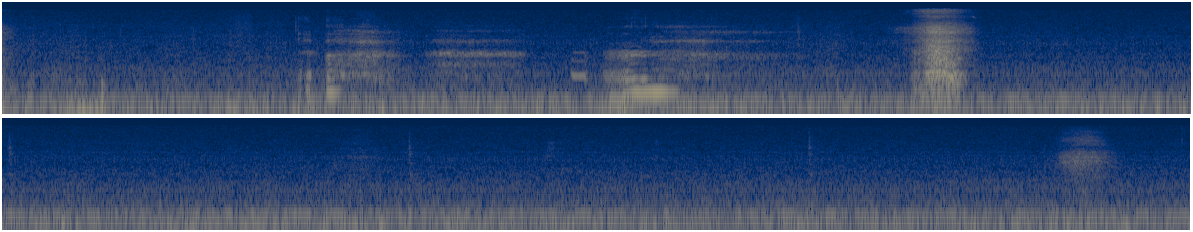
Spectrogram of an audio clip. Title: More Sneezes in Bed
